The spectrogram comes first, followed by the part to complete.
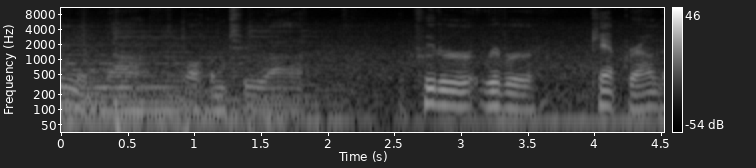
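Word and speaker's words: Poudre: Good evening everyone and uh welcome to uh Pter River Campground and I am pronouncing that right. I've heard three different people say it that way. Pter River uh that ran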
